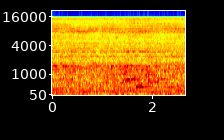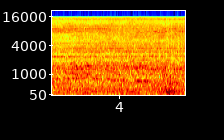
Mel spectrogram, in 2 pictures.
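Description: Four-head horizontal band resaw running as a slab feeds through: a steady, dense noise of band saws cutting wood and the feed conveyor, over a low steady hum, with a single thump about five seconds in.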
